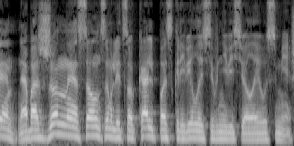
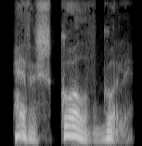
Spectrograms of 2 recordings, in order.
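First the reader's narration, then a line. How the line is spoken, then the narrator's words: Gruff mutter. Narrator (Russian): буркнул он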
